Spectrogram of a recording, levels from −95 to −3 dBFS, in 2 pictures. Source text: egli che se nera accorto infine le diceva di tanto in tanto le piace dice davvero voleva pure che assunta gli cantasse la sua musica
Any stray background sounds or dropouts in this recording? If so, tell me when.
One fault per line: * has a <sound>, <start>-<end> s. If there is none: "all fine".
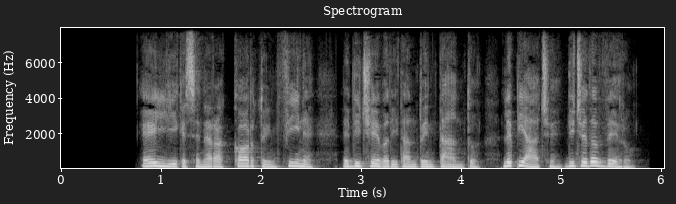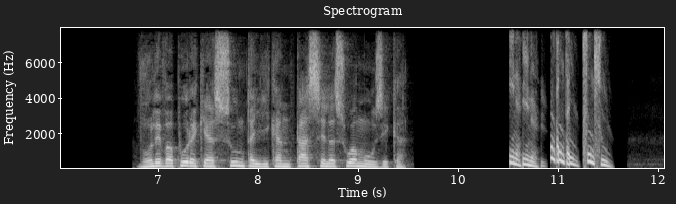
* has a chirp, 10.5-11.6 s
